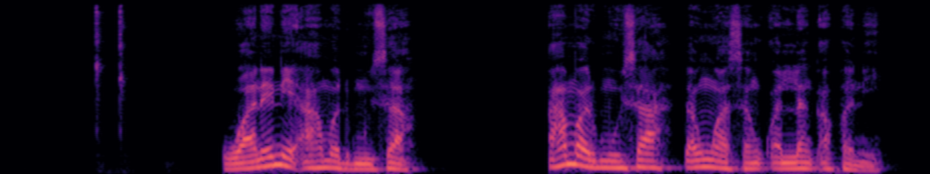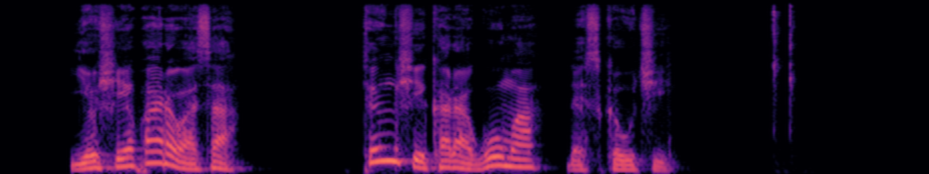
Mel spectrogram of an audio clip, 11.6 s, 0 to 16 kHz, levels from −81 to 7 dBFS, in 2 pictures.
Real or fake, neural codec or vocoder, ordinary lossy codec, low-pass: real; none; none; 14.4 kHz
